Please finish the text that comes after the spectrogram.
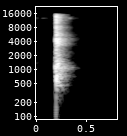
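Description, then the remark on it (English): A single sharp hand clap rings out once, a bright, crisp smack with a quick decay, followed by silence. “1 point for the clap.”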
